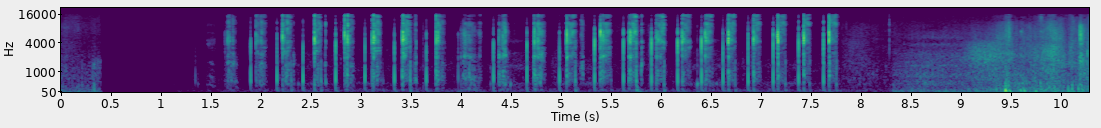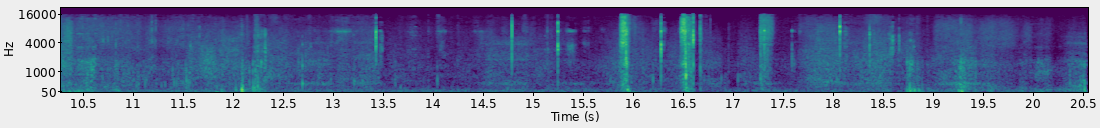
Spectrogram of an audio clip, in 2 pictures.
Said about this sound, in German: Wow, ich habe meinen Feuerstahl mit und ein Stück Kienspan und habe davon gerade ein paar Späne abgemacht und gerade einen Funken in diese Kienspanwolle geschlagen.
